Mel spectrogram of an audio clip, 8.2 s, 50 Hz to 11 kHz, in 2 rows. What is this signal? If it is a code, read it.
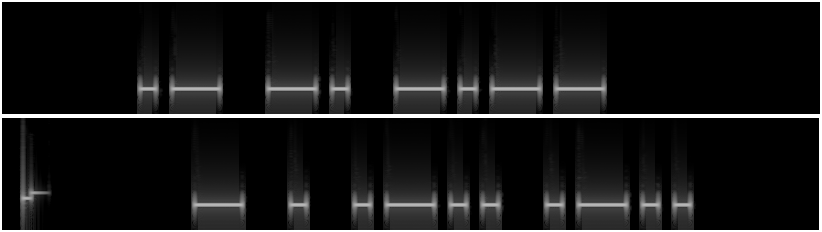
Morse code, heard as a keyed tone, about 15 wpm, 700 Hz. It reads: ANY TELL
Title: Sentences from Top 200 Words - New Word Drill - 15wpm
